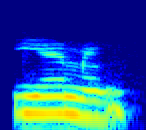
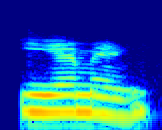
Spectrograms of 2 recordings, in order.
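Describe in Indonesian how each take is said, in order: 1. Diucapkan dengan suku kata Jepang, i-e-me-n. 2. Diucapkan dengan suku kata Jepang, i-e-me-n.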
